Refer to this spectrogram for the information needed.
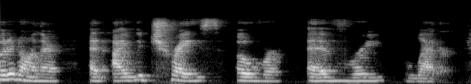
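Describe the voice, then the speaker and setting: This woman's voice sits fairly low in pitch and sounds somewhat breathy. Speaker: sewing software instructor. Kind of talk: tutorial.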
